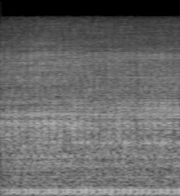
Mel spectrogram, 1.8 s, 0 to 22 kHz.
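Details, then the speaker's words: 2009 Chevy Silverado at idle, listened to through a hose at the pulleys: a thin, constant high whine from one idler pulley. Its bearing is bad, and this was mistaken for a power-steering whine. "I hope yall can hear that that's whining like crazy so that right there tells me that that's the bearing that's bad"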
